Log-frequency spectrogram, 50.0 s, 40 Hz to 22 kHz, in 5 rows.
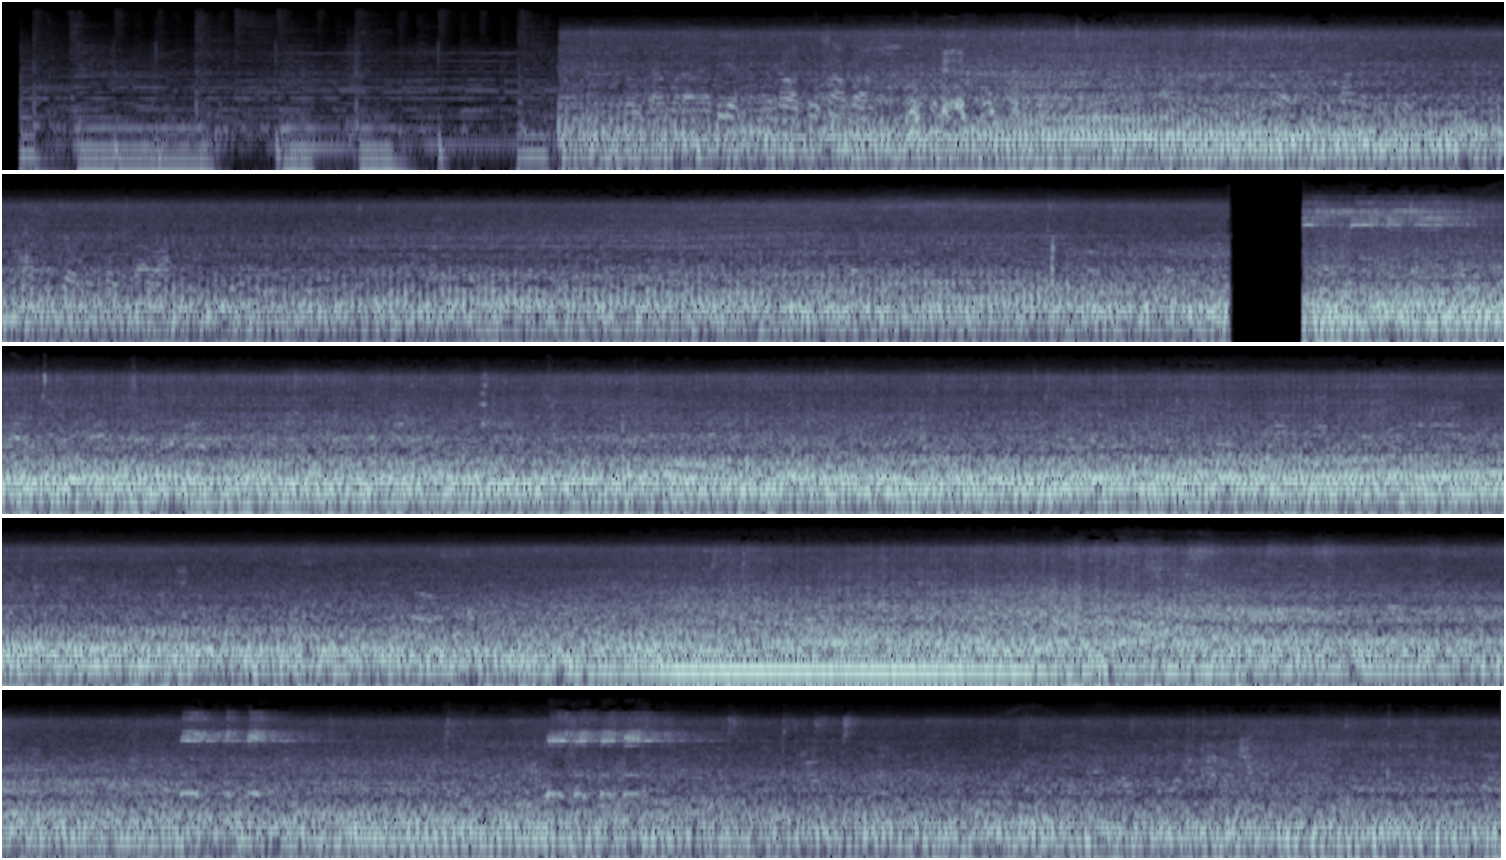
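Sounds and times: outdoor noise: 0.2 - 50.0
vehicle engine humming: 0.2 - 50.0
low outdoor rumble: 19.9 - 41.2.

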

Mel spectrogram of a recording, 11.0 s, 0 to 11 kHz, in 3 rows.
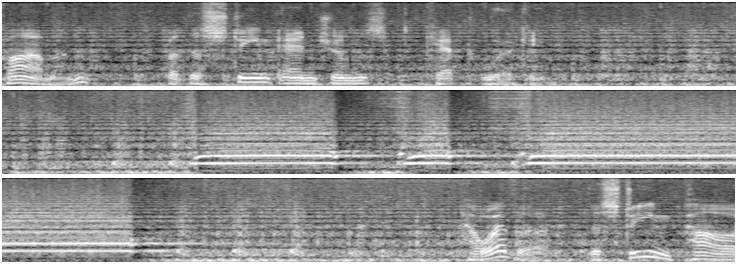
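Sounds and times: steam whistle blasts: 4.6 - 8.2.

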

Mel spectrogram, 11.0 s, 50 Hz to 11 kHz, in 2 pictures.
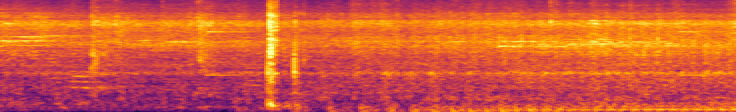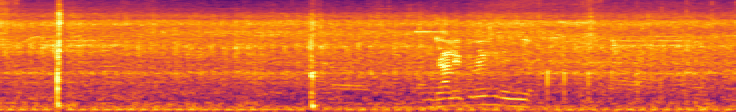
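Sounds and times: low mechanical hum: 2.3 - 8.6.

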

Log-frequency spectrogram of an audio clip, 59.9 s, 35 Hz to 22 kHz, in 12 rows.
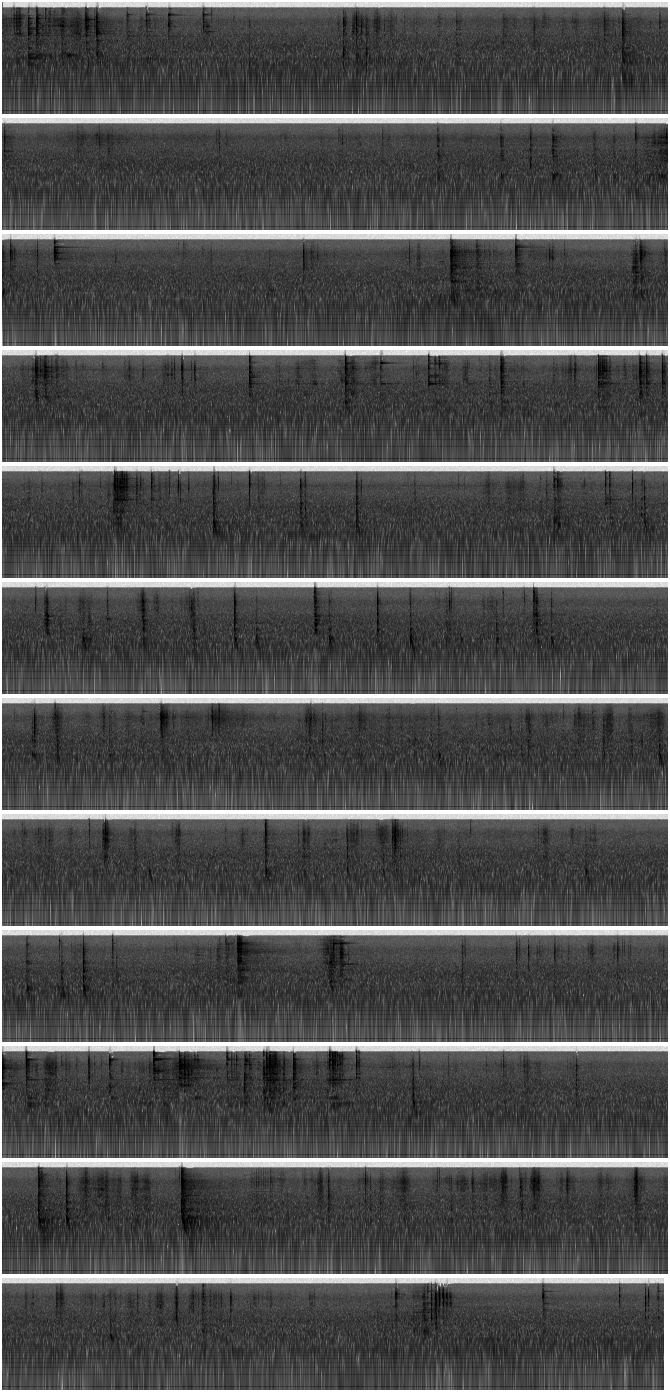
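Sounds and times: screwdriver clicking on metal: 0.0 - 1.6.

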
